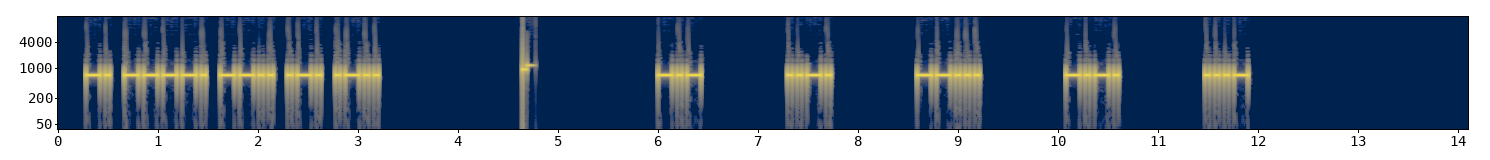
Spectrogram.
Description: Morse code, heard as a keyed tone, about 25 wpm, spaced as for 13 wpm, 700 Hz. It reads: N9ZRL KF7CV
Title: USA Call Signs - 5 Characters - 6x Character Spacing - 25wpm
